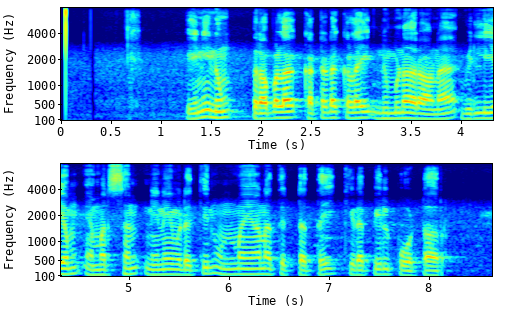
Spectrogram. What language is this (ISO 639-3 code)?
tam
